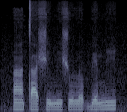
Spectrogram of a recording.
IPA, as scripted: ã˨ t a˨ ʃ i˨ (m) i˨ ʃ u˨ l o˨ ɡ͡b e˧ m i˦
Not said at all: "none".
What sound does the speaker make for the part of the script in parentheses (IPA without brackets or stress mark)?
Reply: m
